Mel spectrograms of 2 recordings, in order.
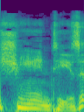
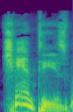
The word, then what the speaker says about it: shanties: So we were talking about sea shanties. It looks like chanties, but it's pronounced shanties.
